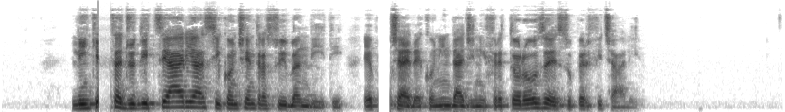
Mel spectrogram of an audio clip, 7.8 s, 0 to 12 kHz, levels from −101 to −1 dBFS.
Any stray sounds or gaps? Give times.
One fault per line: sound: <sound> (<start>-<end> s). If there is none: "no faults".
sound: dropout (1.0-1.1 s)
sound: dropout (3.8-3.9 s)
